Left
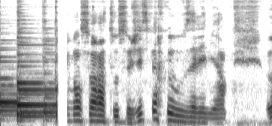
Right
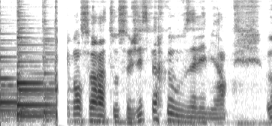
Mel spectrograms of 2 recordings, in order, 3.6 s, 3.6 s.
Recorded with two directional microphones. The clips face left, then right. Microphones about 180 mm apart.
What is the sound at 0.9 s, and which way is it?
Speech, 30° left (ahead or behind).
